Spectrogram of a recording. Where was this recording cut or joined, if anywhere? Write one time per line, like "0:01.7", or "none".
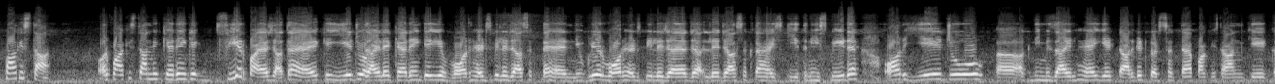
0:03.7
